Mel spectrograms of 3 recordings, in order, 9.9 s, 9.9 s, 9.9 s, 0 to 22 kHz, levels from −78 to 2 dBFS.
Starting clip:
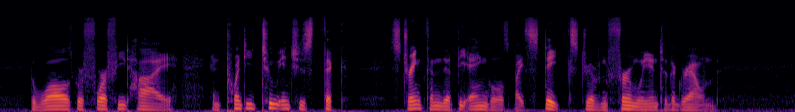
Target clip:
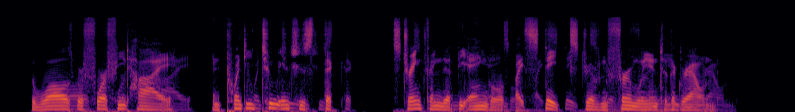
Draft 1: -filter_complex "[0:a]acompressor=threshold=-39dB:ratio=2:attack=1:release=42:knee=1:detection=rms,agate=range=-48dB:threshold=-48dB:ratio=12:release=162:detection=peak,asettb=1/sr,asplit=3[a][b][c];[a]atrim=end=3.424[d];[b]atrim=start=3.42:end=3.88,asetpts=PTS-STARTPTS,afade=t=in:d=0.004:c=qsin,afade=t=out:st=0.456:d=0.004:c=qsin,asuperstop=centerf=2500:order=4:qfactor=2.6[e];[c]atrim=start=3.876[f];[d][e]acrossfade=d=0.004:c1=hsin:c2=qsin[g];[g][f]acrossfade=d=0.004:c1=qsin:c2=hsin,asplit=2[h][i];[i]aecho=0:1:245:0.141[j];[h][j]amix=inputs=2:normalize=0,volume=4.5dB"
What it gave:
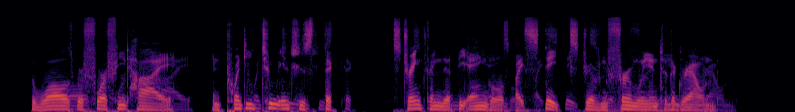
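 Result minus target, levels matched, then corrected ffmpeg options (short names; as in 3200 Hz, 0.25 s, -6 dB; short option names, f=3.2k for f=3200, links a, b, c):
compressor: peak gain reduction +3.5 dB
-filter_complex "[0:a]acompressor=threshold=-32.5dB:ratio=2:attack=1:release=42:knee=1:detection=rms,agate=range=-48dB:threshold=-48dB:ratio=12:release=162:detection=peak,asettb=1/sr,asplit=3[a][b][c];[a]atrim=end=3.424[d];[b]atrim=start=3.42:end=3.88,asetpts=PTS-STARTPTS,afade=t=in:d=0.004:c=qsin,afade=t=out:st=0.456:d=0.004:c=qsin,asuperstop=centerf=2500:order=4:qfactor=2.6[e];[c]atrim=start=3.876[f];[d][e]acrossfade=d=0.004:c1=hsin:c2=qsin[g];[g][f]acrossfade=d=0.004:c1=qsin:c2=hsin,asplit=2[h][i];[i]aecho=0:1:245:0.141[j];[h][j]amix=inputs=2:normalize=0,volume=4.5dB"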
